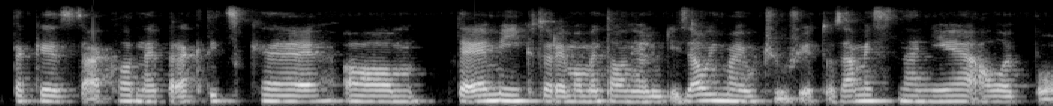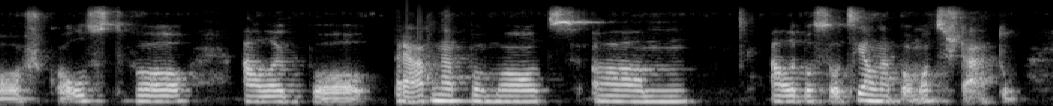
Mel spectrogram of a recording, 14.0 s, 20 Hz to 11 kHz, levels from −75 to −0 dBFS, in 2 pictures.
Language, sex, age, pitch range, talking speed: Slovak, female, 20-39, 175-190 Hz, 105 wpm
